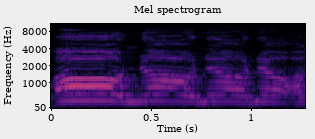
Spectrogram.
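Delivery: loud, high burst of remembering; blurting out as it comes back; sudden realization. Real, not acted. Host suddenly recalls his point, loud high burst.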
